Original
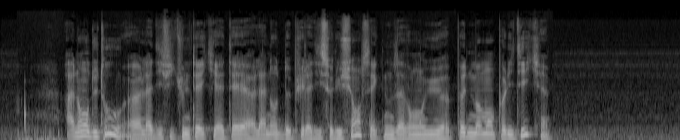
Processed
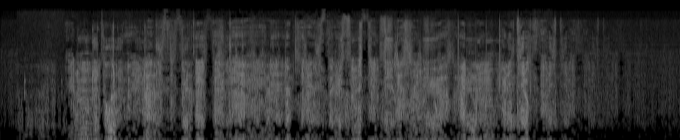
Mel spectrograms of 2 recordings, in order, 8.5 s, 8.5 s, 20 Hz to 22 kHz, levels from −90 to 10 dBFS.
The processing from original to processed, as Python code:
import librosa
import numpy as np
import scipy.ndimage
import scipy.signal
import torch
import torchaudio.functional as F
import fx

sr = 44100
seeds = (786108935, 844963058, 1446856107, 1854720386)

y = fx.reverse_delay_fb(x, sr, ms=268, feedback_pct=56, wet_db=-7)
y = fx.add_hum(y, sr, base_hz=60, snr_db=25)
y = fx.spec_gate(y, sr, threshold_db=-25, keep='weak')
y = y * 10.0 ** (3.0 / 20.0)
